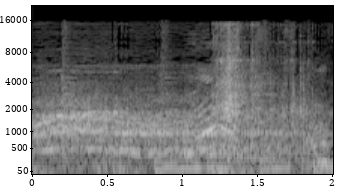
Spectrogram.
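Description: Electronic toy T. rex roaring from its built-in speaker: one long recorded roar that starts suddenly, wavers in pitch and swells past the middle.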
